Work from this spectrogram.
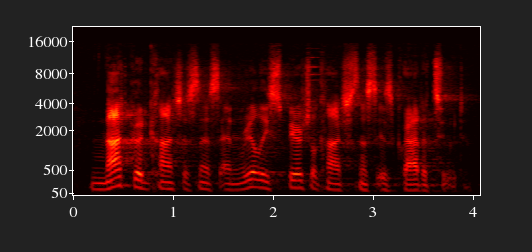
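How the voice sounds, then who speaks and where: With an American accent, a man speaks at a moderate pace, his pitch medium and its variation ordinary. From New York. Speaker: temple speaker. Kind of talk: spiritual discussion. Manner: halting.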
